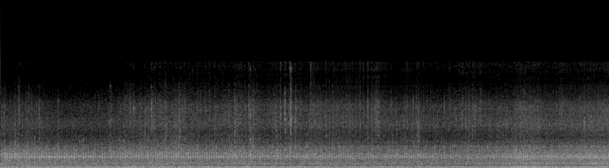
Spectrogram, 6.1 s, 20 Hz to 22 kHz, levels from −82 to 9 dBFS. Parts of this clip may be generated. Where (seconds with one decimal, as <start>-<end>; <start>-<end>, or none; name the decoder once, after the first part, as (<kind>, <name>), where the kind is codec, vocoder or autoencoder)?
0.0-0.5 (vocoder, Vocos); 3.1-4.2; 5.6-6.1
